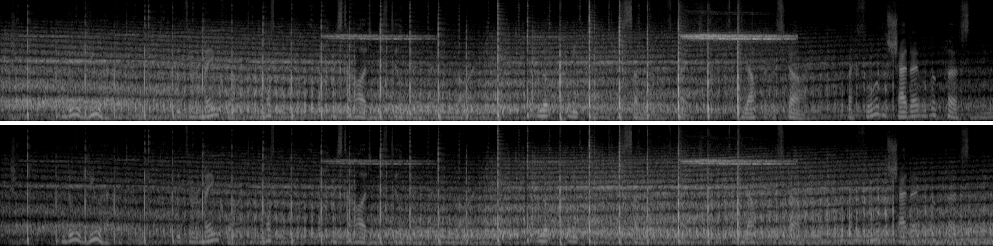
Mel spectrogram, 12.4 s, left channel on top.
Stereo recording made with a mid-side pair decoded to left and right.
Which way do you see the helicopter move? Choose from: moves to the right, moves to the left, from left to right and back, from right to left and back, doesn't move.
moves to the right.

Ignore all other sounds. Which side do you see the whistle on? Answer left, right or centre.
left.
